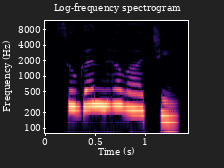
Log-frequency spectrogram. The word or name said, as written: ಸುಗಂಧವಾಚಿ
